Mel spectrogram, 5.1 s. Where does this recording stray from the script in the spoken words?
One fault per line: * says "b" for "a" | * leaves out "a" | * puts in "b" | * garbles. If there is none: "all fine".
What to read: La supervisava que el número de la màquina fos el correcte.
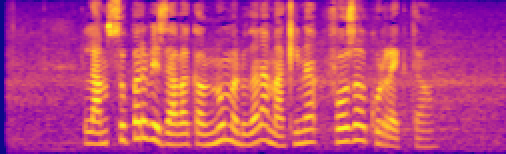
all fine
